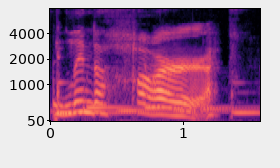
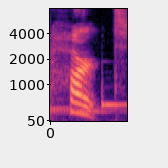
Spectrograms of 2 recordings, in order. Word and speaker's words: Lindelhart: Lex Lindelhart, so good of you to meet on such short notice. Yes, and it's Linda Har, not Hart.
